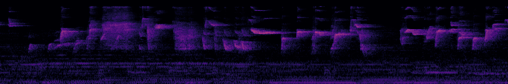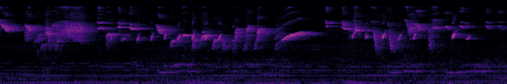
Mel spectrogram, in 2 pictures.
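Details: Lively European goldfinch song, a long run of fast, jangling twitters and chirps delivered in dense phrases with a short gap around four seconds, over a soft low hum.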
